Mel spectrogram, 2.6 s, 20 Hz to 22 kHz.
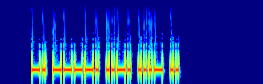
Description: Morse code, heard as a keyed tone, about 44 wpm, 700 Hz. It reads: N9FVI
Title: USA Call Signs Repeated 3x 45wpm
